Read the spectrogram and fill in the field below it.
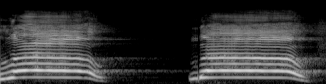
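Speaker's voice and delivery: very high calling scream, stretched long, acted out. A father retells running into a building to find his son, retelling screaming a name. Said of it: "I'm screaming".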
